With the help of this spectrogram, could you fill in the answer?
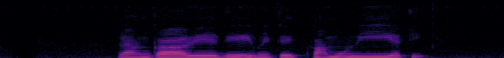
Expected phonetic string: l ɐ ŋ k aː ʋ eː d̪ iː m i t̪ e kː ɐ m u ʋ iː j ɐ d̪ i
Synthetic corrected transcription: l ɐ ŋ k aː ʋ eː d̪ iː m i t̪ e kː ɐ m u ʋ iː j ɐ t̪ i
